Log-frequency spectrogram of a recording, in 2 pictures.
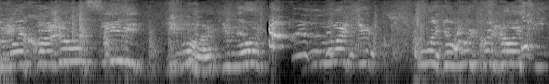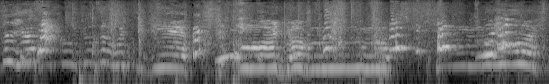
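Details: Several Husky dogs giving a long run of arched, wavering yowls and howl-like cries that rise and fall, overlapping and continuous, with short yips and whimpers between them, indoors.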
